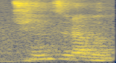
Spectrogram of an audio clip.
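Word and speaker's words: 裙子: 이거는 군자는 치마 군자고 춘즈라고 늘 쓰는 거고요. 당신을 미혹하게 하는 치마. 미니친 이렇게 씁니다. 그러니까 그냥 미니라고 하는 발음을 가지고 오는데 뜻을 갖다가 만들어 보는 거죠.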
